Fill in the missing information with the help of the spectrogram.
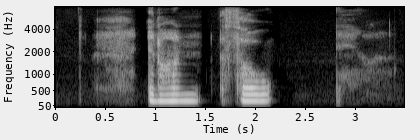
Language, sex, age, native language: Icelandic, male, 13, Icelandic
